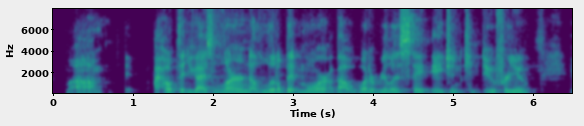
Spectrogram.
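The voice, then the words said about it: Hoarse, worn-out voice. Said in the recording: “my voice is trashed”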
